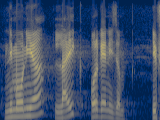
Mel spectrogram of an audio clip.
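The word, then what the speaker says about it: pneumonia: हैं प्लूरोटस email व्यवहारो निमोनिया पीठ N-you M ओ एन आई ऐ एस निमोनिया like और यहां पर निमोनिया में साइलेंट होता तो पी लो की एलबम प्ले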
